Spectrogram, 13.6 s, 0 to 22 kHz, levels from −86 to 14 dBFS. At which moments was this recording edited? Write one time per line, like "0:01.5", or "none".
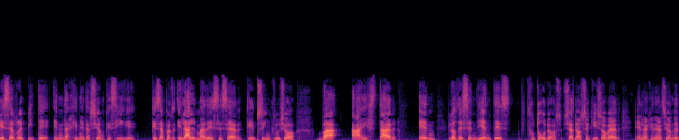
0:05.1
0:11.5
